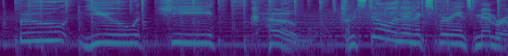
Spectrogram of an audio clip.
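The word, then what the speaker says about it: Fuyuhiko: My first name is pronounced Bu Heo.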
